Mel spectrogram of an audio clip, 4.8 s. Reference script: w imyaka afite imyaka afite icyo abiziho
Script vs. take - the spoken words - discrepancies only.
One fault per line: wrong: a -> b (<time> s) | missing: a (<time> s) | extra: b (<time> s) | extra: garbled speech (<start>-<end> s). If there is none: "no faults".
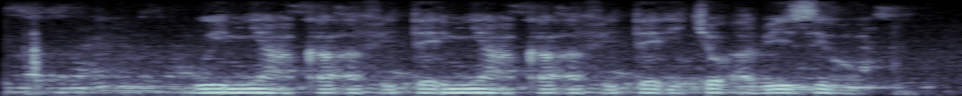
no faults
